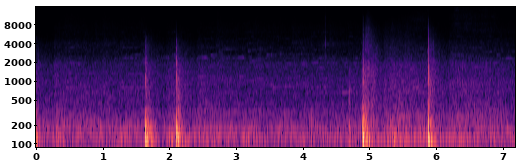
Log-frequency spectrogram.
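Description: Aerial firework shells bursting: five sharp bangs, two of them close together about two seconds in.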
